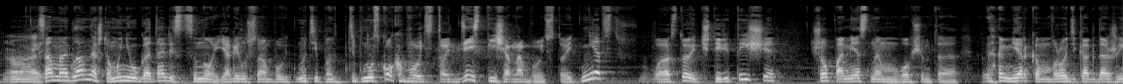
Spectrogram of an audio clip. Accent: native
